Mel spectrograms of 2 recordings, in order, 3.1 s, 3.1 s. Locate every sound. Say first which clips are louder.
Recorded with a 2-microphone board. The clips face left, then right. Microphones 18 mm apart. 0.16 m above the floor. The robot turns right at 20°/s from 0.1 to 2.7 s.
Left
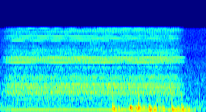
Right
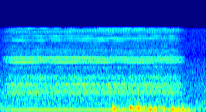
1.7 s typing on a keyboard: left 2 dB; 65° left (ahead or behind), 0.6 m; by 3.0 s 80° left, 0.6 m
